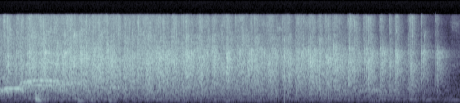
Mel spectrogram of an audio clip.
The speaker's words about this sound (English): Awesome applause.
